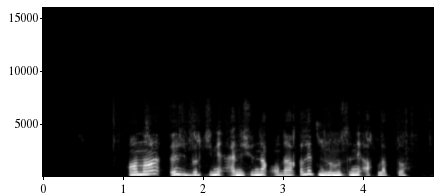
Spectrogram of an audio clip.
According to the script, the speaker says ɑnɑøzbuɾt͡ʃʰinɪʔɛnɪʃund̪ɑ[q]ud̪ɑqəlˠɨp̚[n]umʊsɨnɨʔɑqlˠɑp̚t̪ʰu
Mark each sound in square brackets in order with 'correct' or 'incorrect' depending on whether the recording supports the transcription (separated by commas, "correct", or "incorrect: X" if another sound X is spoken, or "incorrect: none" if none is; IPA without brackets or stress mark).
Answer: correct, correct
